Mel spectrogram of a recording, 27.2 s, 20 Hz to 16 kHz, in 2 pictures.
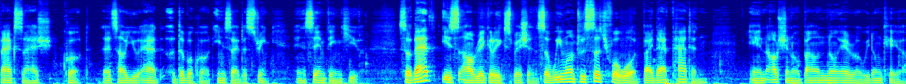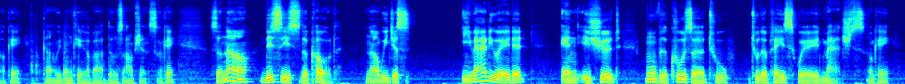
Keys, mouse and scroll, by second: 6.4 h, 17.0 y.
